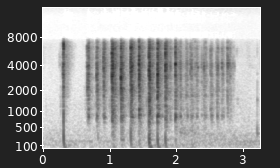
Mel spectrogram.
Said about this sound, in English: Sounds like you got a new keyboard.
